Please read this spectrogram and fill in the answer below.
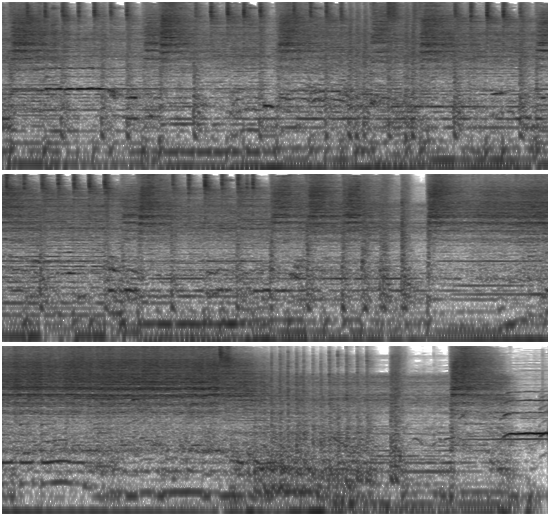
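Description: Live rock band playing: drum kit, electric guitar, bass guitar and keytar. Near the end the steady drumming breaks off into a few separate accented hits as the song winds down.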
